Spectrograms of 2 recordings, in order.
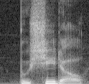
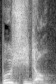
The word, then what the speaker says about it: Bushido: And I've been told that the accent for Bushido is on the first syllable, not the second. – Of course. I always say it that way. Bushido.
